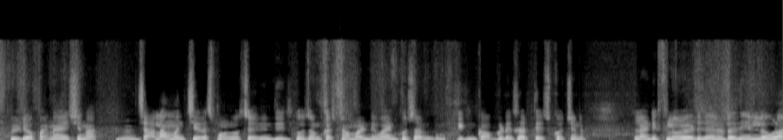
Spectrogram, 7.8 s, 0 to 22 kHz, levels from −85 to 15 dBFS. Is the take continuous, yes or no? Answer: yes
